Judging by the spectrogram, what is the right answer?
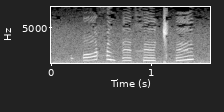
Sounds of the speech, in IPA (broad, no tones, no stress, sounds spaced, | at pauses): ʔ ɔ̃ ħ ɯ ʔ œ̃ x œ ǀʰ œ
